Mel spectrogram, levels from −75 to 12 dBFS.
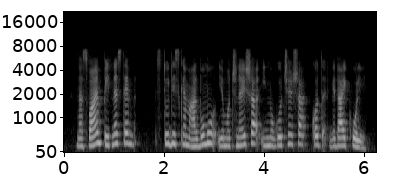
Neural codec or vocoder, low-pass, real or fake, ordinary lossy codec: codec, 16 kHz, 0.9 kbps, LongCat-Audio-Codec; 7.2 kHz; fake; none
